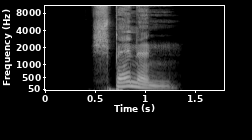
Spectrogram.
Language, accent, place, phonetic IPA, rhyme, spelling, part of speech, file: German, Germany, Berlin, [ˈʃpɛnən], -ɛnən, spännen, verb, De-spännen.ogg
- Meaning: first/third-person plural subjunctive II of spinnen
